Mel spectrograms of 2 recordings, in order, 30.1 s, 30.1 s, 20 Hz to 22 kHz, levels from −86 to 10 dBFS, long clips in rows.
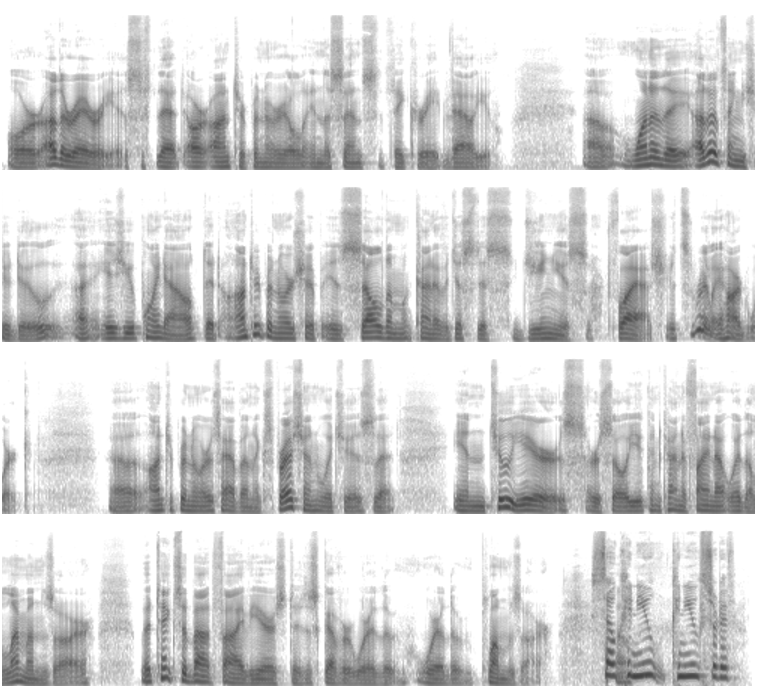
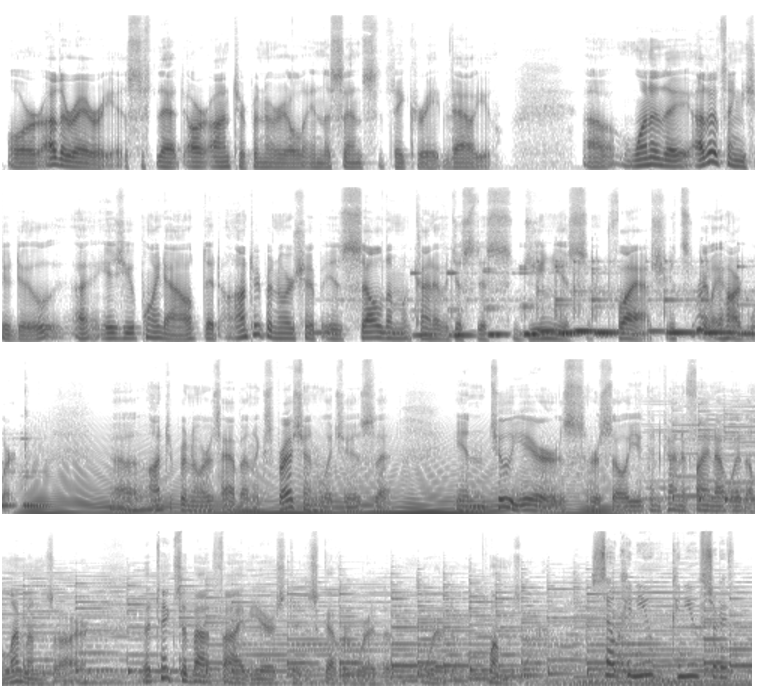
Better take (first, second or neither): first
